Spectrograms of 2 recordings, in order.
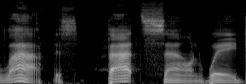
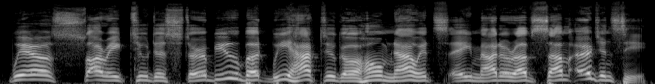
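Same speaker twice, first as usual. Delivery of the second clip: kid's high voice playing formal adult; stiff, grown-up politeness in a high, louder voice; trying to sound grown-up; 10 semitones higher, 5 dB louder than usual. A narrator's reading. Freak asking Iggy to go home, trying to sound grown-up. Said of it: "tries to make his voice sound deep and more grown up".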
